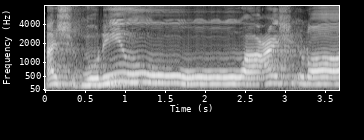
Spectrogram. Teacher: دو زبر کی تنوین کو وقف میں الف مدہ سے تبدیل کر دیں گے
